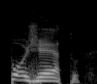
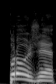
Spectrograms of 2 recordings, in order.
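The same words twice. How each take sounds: First: The R after the P is dropped. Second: The R after the P is pronounced. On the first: "ele tem projeto" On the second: "ele não tem projeto"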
